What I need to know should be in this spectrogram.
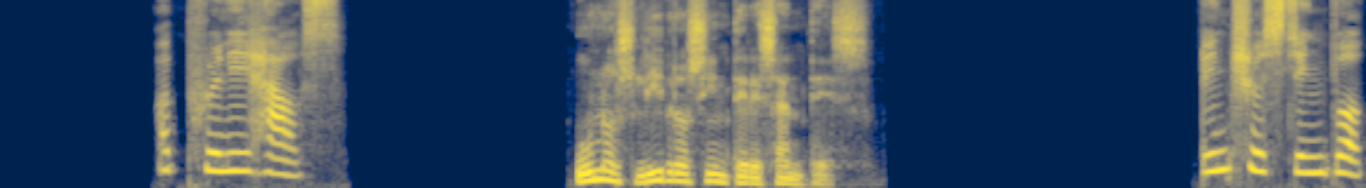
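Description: A young woman speaks clearly and with animation, close to a microphone.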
